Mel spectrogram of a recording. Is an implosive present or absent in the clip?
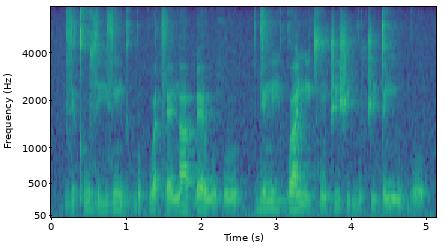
present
